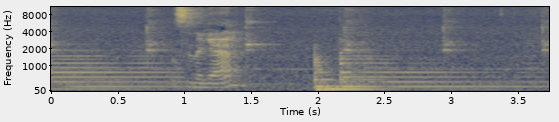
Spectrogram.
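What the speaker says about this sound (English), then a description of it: "We're going to call this note F sharp." An F sharp played on the D string of a cello or bass, a sustained bowed tone with a brief slide, then a louder restruck note that rings on, with a short spoken remark in between.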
